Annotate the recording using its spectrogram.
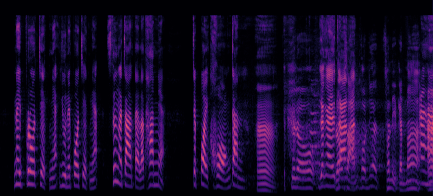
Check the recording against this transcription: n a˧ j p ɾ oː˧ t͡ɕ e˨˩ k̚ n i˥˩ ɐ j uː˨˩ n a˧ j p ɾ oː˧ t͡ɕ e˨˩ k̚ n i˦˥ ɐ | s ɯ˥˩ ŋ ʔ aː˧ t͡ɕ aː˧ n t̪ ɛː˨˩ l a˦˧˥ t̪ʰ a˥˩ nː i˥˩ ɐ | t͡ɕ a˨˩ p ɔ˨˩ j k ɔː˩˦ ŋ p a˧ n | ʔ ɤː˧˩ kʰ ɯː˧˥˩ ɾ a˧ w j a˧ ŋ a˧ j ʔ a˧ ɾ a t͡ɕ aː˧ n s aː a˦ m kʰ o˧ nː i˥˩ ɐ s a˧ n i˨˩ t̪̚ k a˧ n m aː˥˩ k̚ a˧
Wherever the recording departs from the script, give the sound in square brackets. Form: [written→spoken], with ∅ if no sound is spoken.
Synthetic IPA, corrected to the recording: n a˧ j p ɾ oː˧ t͡ɕ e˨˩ k̚ n [i˥˩→i˦˥] ɐ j uː˨˩ n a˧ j p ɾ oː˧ t͡ɕ e˨˩ k̚ n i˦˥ ɐ | s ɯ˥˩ ŋ ʔ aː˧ t͡ɕ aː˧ n t̪ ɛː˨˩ l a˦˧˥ t̪ʰ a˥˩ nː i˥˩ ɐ | t͡ɕ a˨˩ p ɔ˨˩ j [k→kʰ] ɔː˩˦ ŋ [p→k] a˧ n | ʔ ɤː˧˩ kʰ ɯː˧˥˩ ɾ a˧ w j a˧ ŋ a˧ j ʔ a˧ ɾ a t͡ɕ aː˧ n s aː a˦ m kʰ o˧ nː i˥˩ ɐ s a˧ n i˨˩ t̪̚ k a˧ n m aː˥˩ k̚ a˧

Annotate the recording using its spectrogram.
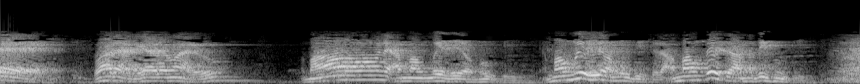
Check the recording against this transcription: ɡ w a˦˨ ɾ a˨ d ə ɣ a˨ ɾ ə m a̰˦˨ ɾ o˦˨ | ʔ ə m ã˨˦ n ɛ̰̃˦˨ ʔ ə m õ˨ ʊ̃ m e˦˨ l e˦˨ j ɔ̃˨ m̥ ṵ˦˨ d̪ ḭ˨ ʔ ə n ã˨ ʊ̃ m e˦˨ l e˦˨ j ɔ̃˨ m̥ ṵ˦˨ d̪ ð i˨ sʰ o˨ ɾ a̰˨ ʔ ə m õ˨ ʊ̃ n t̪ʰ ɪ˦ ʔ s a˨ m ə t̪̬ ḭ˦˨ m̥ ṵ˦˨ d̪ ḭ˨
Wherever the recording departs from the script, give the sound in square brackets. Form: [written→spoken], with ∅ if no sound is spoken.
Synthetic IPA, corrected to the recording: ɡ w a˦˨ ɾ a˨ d ə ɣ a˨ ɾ ə m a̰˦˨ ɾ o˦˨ | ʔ ə m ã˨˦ n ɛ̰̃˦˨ ʔ ə m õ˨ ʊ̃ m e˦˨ l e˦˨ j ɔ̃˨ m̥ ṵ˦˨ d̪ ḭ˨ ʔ ə [n→m] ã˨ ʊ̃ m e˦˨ l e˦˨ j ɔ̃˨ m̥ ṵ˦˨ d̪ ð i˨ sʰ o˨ ɾ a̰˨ ʔ ə m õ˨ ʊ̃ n [t̪ʰ→t̪] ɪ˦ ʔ s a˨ m ə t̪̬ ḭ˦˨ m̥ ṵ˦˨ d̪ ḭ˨

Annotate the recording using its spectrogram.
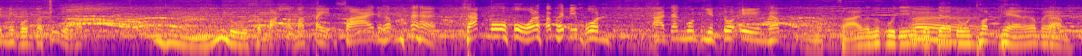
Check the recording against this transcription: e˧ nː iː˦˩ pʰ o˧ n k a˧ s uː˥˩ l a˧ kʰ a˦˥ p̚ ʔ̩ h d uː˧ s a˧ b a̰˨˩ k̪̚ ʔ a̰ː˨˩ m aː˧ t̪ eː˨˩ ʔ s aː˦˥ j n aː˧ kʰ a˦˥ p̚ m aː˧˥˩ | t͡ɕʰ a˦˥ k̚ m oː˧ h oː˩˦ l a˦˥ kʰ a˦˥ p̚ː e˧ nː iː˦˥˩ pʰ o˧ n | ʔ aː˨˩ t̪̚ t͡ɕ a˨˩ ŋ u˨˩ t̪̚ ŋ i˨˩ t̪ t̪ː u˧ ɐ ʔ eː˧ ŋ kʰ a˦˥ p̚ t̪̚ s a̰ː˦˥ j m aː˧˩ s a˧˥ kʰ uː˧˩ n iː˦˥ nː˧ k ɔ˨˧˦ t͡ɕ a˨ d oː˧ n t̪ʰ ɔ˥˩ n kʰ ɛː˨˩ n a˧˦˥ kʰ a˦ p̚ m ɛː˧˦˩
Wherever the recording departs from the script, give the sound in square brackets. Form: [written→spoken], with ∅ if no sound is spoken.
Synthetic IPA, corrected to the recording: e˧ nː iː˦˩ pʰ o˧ n k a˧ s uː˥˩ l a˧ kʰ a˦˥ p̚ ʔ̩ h d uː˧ s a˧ b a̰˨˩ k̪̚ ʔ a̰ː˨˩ m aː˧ t̪ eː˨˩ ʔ s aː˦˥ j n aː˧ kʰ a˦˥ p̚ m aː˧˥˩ | t͡ɕʰ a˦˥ k̚ m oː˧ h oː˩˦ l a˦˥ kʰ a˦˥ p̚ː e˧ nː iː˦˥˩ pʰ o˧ n | ʔ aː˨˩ t̪̚ t͡ɕ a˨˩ ŋ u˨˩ t̪̚ ŋ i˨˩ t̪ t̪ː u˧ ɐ ʔ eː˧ ŋ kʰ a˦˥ p̚ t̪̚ s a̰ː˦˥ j m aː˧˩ s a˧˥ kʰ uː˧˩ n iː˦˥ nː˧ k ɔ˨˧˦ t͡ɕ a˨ d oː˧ n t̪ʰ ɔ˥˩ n kʰ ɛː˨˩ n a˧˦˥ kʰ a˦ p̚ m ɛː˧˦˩

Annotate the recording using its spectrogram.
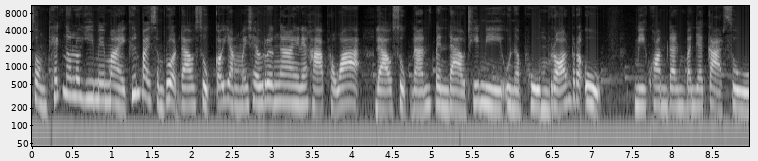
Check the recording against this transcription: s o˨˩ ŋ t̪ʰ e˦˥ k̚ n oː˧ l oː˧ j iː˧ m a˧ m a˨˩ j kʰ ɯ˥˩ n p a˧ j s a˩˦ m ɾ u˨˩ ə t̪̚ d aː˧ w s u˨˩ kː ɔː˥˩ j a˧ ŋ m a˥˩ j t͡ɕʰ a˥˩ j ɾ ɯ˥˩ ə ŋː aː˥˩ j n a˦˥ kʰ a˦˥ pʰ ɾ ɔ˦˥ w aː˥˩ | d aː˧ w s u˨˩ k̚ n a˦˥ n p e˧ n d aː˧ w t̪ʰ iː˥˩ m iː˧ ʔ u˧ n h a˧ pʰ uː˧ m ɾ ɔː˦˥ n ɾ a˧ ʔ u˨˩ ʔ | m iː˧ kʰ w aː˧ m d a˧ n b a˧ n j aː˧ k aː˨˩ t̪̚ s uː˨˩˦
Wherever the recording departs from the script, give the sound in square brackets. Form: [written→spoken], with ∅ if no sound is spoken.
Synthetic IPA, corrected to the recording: s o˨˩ ŋ t̪ʰ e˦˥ k̚ n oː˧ l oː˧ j iː˧ m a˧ m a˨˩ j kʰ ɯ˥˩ n p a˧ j s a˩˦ m ɾ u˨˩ ə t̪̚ d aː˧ w s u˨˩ kː ɔː˥˩ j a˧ ŋ m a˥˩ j t͡ɕʰ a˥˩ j ɾ ɯ˥˩ ə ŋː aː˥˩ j n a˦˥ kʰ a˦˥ pʰ ɾ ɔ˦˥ w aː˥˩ | d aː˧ w s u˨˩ k̚ n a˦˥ n p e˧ n d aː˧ w t̪ʰ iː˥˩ m iː˧ ʔ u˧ n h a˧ pʰ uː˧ m ɾ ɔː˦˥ n ɾ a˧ ʔ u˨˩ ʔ | m iː˧ kʰ w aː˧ m d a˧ n b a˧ n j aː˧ k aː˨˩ t̪̚ s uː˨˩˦

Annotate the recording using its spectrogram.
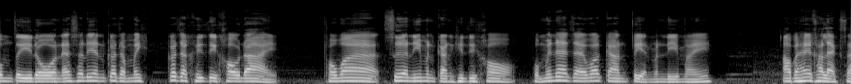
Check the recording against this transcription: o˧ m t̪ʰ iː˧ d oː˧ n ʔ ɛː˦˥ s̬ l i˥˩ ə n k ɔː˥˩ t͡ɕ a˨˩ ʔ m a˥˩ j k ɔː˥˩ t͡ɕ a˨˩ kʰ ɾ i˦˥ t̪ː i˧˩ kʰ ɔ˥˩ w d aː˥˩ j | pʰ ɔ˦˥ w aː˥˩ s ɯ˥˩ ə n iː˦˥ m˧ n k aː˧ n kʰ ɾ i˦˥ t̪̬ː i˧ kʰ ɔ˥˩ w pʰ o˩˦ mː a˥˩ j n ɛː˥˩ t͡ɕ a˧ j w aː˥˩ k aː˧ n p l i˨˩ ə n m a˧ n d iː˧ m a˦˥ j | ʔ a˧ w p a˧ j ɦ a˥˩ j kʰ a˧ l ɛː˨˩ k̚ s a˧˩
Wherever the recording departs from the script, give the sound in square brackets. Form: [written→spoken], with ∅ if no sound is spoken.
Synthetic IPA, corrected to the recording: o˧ m [t̪ʰ→t̪] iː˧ d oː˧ n ʔ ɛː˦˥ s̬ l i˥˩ ə n k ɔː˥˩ t͡ɕ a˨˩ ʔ m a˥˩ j k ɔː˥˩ t͡ɕ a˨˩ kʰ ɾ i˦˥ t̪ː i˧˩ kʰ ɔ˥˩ w d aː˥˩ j | pʰ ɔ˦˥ w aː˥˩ s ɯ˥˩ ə n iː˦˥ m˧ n k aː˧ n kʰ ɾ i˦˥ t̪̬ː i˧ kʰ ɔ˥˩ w pʰ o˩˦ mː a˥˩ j n ɛː˥˩ t͡ɕ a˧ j w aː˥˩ k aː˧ n p l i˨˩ ə n m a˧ n d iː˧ m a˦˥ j | ʔ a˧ w p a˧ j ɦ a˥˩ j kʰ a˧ l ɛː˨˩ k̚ s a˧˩

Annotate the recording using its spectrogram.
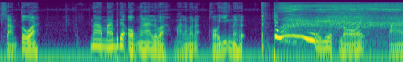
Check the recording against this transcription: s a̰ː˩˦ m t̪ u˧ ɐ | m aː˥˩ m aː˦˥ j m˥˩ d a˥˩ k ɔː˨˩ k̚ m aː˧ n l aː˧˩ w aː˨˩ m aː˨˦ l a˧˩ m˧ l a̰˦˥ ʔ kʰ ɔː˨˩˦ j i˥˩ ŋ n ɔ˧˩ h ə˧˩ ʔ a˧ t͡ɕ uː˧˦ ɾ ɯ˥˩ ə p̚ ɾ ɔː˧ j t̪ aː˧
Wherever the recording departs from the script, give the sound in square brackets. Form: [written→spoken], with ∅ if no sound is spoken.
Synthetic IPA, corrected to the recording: s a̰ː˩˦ m t̪ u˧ ɐ | [m→n] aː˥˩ m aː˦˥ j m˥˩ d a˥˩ [k→ʔ] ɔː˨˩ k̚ [m→ŋ] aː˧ n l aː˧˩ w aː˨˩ m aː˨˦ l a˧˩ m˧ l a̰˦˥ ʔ kʰ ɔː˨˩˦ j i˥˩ ŋ n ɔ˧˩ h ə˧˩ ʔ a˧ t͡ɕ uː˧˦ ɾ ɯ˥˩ ə p̚ ɾ [ɔː˧→ɔː˦˥] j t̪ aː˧

